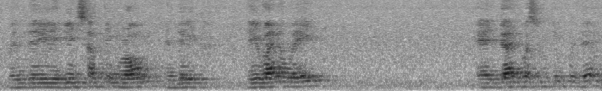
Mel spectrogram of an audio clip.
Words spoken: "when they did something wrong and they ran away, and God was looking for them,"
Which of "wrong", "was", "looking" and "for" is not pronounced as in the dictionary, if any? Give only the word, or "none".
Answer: was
